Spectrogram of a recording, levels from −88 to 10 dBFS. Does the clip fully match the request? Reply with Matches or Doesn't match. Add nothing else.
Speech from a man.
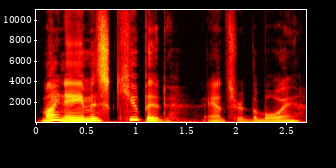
Matches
